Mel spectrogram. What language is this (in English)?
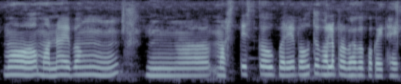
Odia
